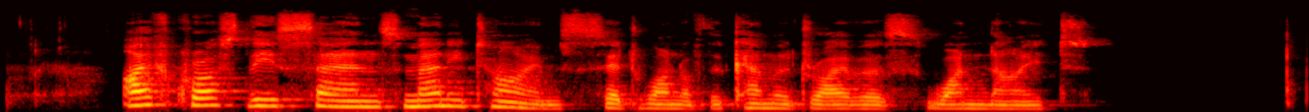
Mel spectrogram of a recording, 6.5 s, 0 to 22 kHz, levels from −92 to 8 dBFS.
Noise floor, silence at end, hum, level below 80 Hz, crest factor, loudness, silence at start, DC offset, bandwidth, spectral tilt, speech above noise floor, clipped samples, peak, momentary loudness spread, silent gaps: -60 dBFS; 1.1 s; none; -76 dBFS; 22 dB; -31 LUFS; 0.15 s; under 0.1%; 14.5 kHz; -4.5 dB/octave; 30 dB; under 0.1%; -8 dBFS; 10 LU; none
